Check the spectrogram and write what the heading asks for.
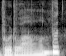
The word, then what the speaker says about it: boudoir: Boudoir.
